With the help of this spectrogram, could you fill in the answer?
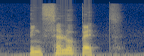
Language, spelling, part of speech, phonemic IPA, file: French, salopette, noun, /sa.lɔ.pɛt/, Fr-salopette.ogg
- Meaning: 1. overalls (clothing) 2. dungarees (clothing)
